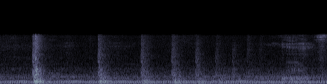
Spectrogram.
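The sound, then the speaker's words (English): A door being handled, with a few irregular clunks and thumps over about two seconds, the first the loudest, above a steady low hum. No one speaks. “That's just the door.”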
